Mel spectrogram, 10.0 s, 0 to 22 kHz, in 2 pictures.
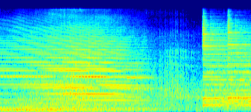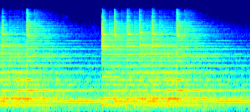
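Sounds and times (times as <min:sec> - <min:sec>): locomotive horn: 0:00.0 - 0:03.3
low rumble of train: 0:00.0 - 0:10.0.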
